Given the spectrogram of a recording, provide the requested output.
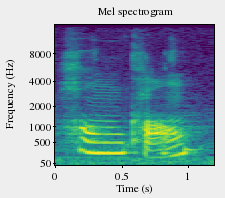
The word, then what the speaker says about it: Hong Kong: in cantones and the English name Hong Kong is from the Cantonese Hong Gong now let's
